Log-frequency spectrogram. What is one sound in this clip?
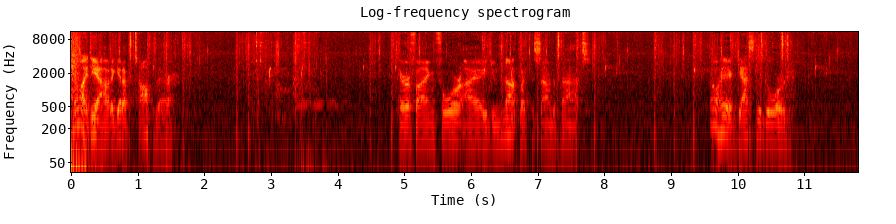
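A young man talks casually and animatedly into a close microphone.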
